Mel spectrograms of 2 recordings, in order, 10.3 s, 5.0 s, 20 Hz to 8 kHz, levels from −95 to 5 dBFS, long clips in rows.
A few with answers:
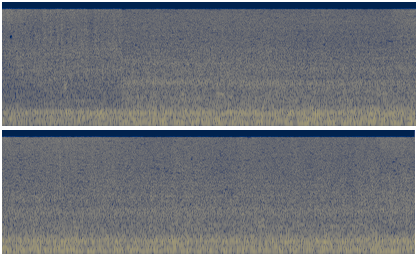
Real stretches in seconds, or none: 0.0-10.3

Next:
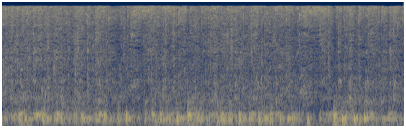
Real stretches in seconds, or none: 2.8-4.0

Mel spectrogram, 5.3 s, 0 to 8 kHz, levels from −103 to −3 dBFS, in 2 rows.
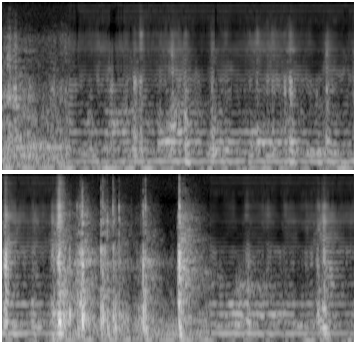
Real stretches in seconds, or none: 0.0-0.5; 3.1-4.2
